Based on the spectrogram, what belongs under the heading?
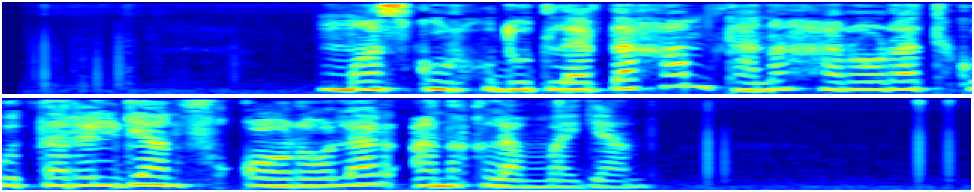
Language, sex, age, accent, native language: Uzbek, female, under 19, Farg'ona, Uzbek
